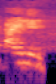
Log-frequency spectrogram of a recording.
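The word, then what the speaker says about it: ptyalin: P normally आपका silent होता है और इसे हम लोग टिन टलीन लिखते हैं और टाइलीन पढ़ते हैं।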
